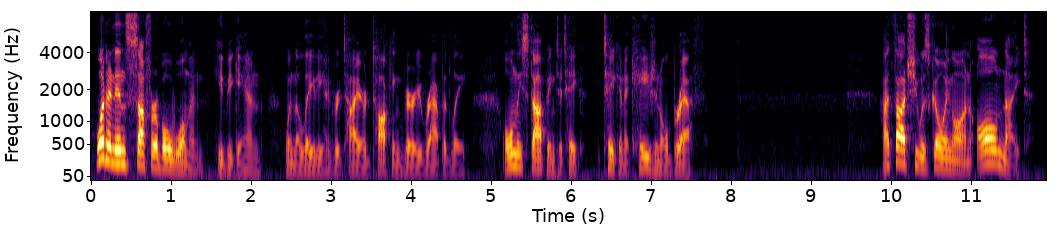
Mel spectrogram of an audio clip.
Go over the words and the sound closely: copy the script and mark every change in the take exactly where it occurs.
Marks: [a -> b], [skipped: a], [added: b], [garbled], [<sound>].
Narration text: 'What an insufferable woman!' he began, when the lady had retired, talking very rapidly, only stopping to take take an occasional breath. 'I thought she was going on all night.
'What an insufferable woman!' he began, when the lady had retired, talking very rapidly, only stopping to take take an occasional breath. 'I thought she was going on all night.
